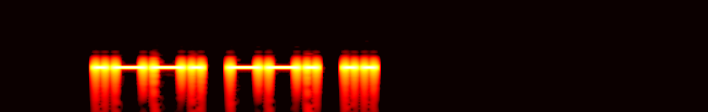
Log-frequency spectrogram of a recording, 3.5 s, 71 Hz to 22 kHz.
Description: Morse code, heard as a keyed tone, about 25 wpm, 700 Hz. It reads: PGI
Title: USA Call Sign Postfixes - 3 Letters 25wpm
